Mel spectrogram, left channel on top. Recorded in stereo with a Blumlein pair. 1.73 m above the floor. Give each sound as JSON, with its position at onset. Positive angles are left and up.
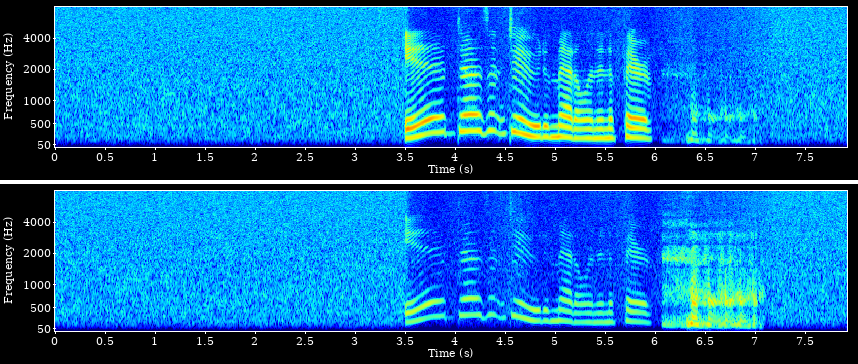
{"t": 3.5, "sound": "a woman speaking", "azimuth_deg": 35}
{"t": 6.1, "sound": "laughter", "azimuth_deg": -35}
